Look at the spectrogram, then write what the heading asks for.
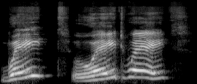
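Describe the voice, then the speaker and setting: A woman voicing excitable bees in a children's storybook, begging with drawn-out words. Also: high voice, voice pushed up, exaggerated voice. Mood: pleading. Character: excitable, pleading bees keen to be bridesmaids. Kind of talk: children's storybook read-aloud.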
